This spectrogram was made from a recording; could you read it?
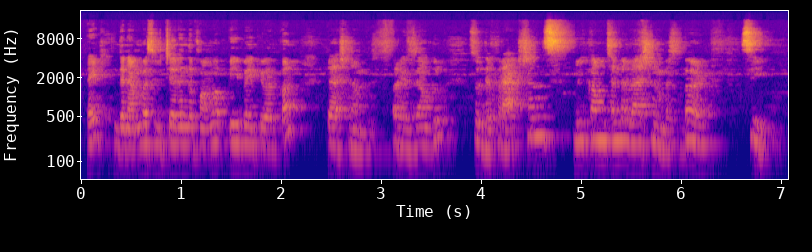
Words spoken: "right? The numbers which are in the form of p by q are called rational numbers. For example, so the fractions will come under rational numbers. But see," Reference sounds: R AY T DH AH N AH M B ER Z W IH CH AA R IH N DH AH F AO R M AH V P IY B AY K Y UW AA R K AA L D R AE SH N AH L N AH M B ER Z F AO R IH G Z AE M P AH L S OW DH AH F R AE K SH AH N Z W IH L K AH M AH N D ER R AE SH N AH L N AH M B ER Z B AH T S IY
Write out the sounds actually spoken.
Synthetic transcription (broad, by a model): R AY T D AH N AH M B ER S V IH CH AA R IH N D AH F AO R M AH V P IY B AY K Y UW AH R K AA D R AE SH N N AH M B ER S F AO R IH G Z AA M P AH L S OW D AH F R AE K SH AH N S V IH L K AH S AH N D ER L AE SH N N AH M B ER S B AH T S IY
